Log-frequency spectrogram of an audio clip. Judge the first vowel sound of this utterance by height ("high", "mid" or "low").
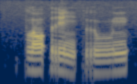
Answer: mid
